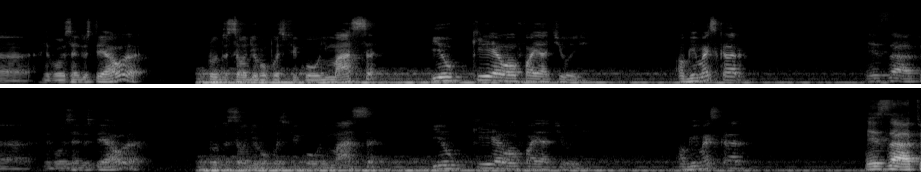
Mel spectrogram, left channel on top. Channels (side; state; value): both; normal; correlation -0.04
